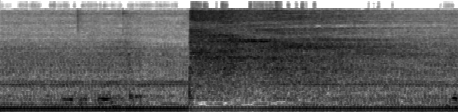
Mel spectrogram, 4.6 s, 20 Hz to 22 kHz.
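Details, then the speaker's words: Homemade DIY oxygen concentrator with a 300 ms fill and equalization cycle, its compressor switched on with a cooling fan beside it: steady motor hum with a sudden loud rush of hissing air as a valve switches; oxygen concentrator running. "i'm gonna i'm gonna go into the compressor and this will get it going we're also using a cooling fan next to the compressor"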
